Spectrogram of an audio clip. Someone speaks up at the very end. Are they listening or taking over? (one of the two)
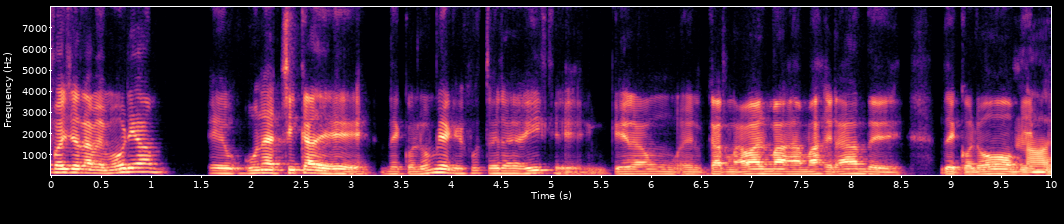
taking over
